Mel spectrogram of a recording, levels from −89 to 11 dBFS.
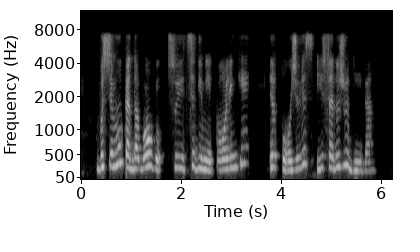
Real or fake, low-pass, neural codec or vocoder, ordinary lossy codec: fake; 7.2 kHz; codec, 16 kHz, 1 kbps, X-Codec, HuBERT features, trained on balanced general audio; Opus, 64 kbps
